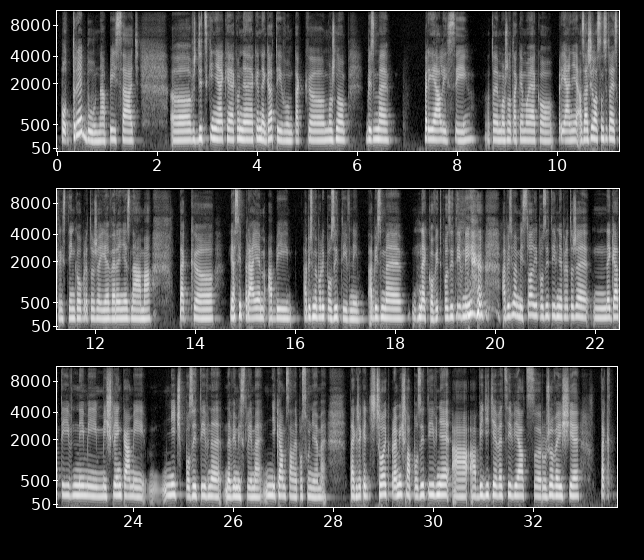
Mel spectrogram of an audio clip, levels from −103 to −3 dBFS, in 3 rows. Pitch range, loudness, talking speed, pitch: 175-195 Hz, -19 LUFS, 135 wpm, 185 Hz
